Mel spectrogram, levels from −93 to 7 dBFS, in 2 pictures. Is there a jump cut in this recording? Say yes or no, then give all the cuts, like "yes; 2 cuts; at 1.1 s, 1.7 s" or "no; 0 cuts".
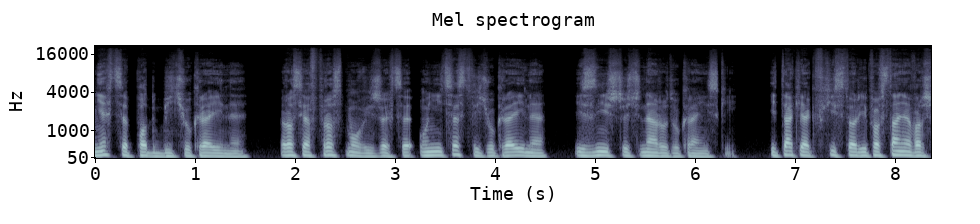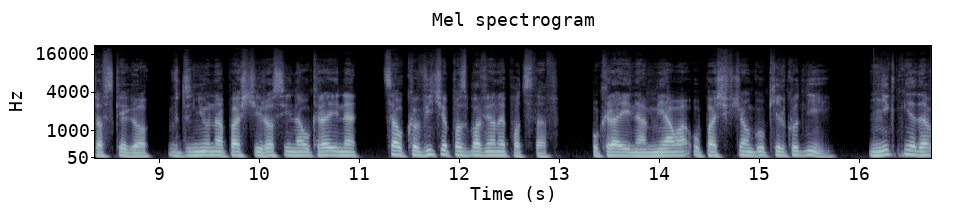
yes; 1 cut; at 9.0 s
